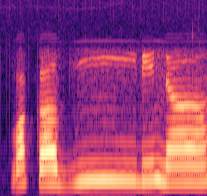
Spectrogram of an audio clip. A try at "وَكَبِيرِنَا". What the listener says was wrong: كاف کو اور بھی لائٹ کریں. وكبيرنا.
